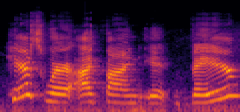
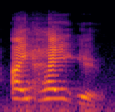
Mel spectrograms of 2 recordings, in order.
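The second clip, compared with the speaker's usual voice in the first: venting anger; 6 semitones higher than usual. Shown as a demonstration. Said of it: "it feels good to say it".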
